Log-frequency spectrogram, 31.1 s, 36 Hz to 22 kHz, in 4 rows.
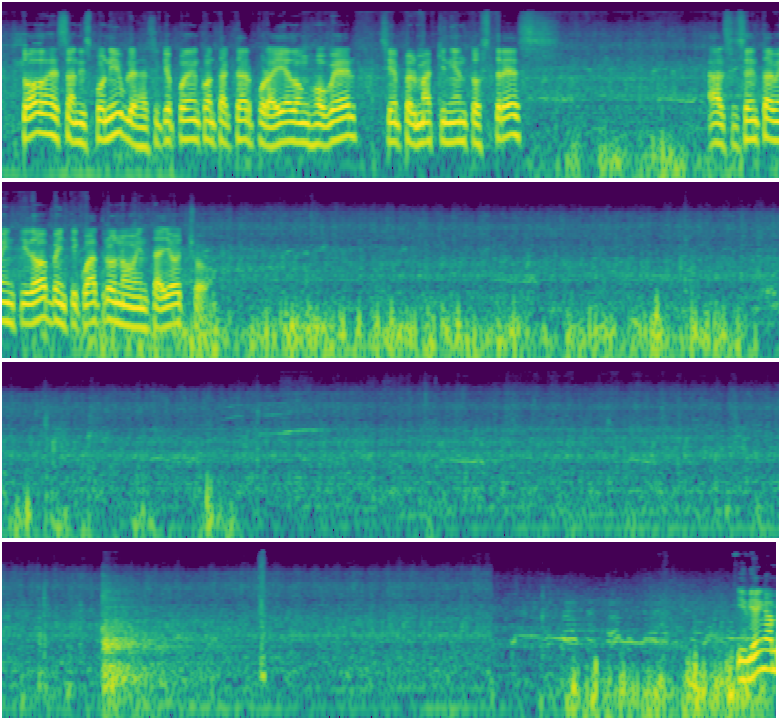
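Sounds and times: wind rumble on microphone: 9.5 - 17.8, 28.7 - 31.0
short loud sound: 24.3 - 26.0.

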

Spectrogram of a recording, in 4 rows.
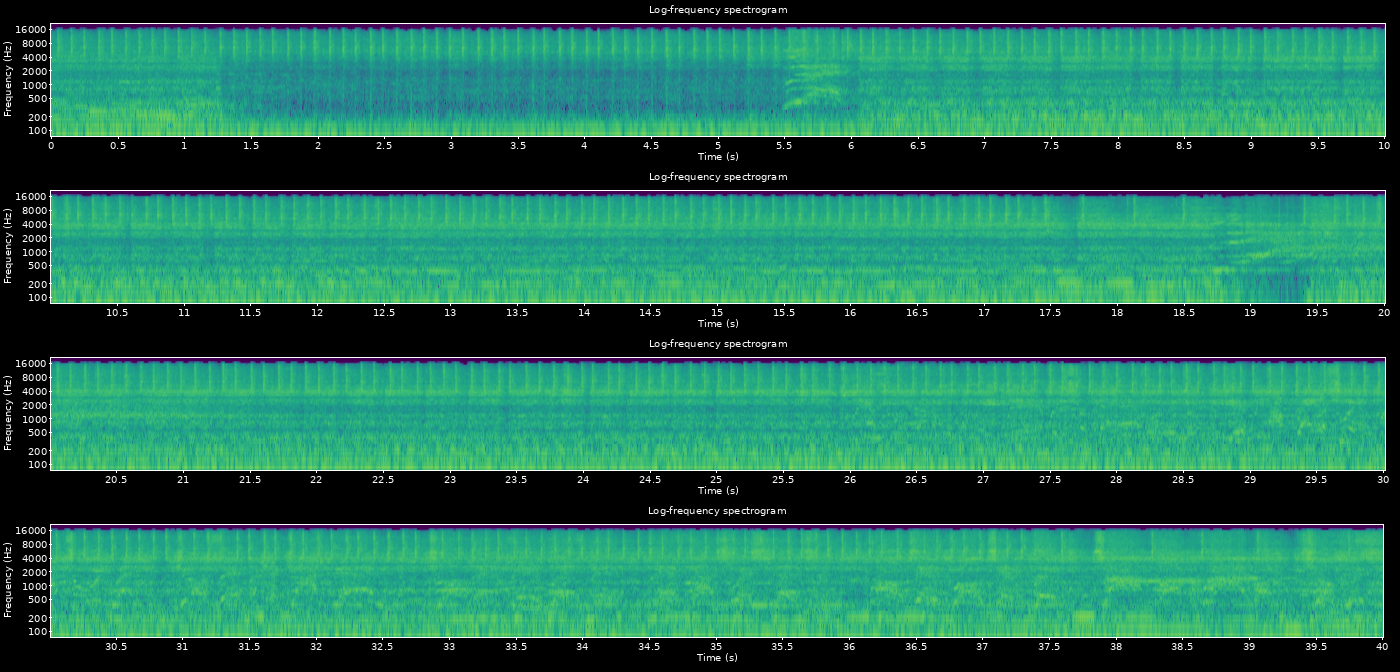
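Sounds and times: distorted electric guitar riffing: 0.0 - 1.8, 5.4 - 40.0
heavy metal band playing: 0.0 - 2.2, 5.2 - 40.0.

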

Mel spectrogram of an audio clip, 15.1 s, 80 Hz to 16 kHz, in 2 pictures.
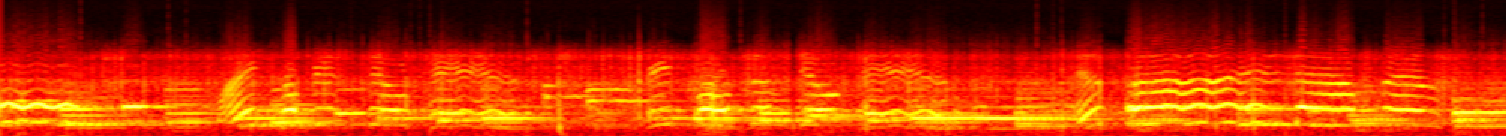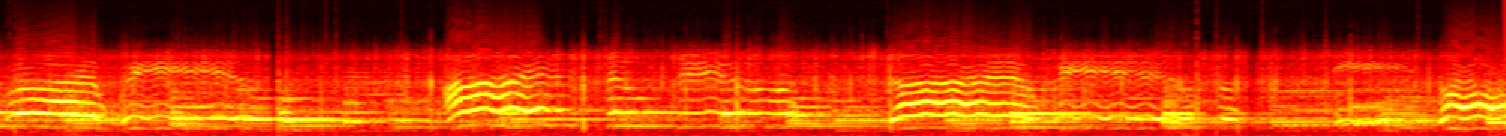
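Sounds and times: old blues recording: 0.0 - 15.0.

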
